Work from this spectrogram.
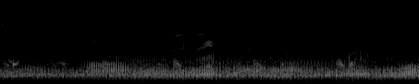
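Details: Dense spring croaking of frogs at a pond in Estonia, a thick rolling chorus with brief bird whistles and chirps above it.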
